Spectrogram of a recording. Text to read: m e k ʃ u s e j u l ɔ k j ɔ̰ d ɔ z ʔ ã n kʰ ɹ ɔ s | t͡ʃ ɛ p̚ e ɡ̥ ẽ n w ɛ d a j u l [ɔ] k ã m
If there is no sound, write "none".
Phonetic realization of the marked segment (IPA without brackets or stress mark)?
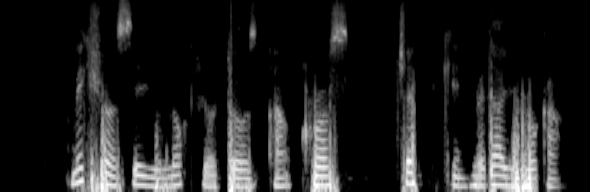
ɔ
